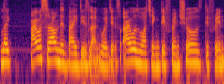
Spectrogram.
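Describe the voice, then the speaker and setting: Speaking with an Afghan accent, the voice keeps a fairly even intonation and very even loudness. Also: woman, medium pitch for a woman, fairly quick pace. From Afghanistan, Kabul. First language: Dari. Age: young. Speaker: former military interpreter, refugee. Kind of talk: interview. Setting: studio.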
